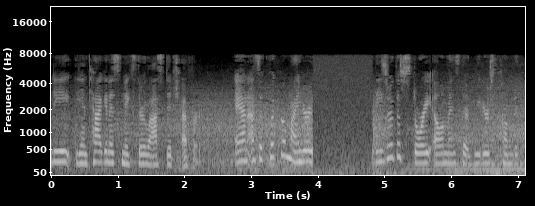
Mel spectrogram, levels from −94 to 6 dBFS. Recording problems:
high frequencies cut off; noticeable; nothing above 7.5 kHz
garbled, watery; slightly
traffic noise; loud; throughout; 10 dB below the speech
abrupt cut into speech; at the start
audio cutting out; at 4 s for 1 s

